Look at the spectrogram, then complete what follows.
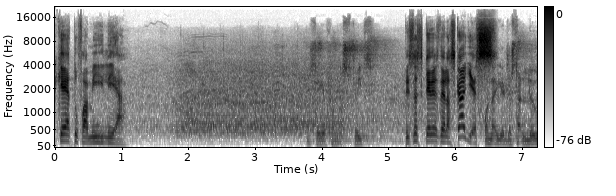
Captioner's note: applause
